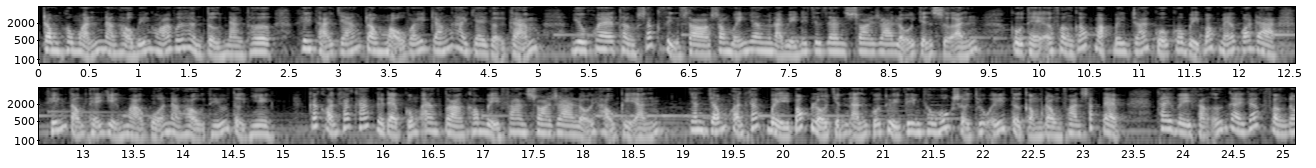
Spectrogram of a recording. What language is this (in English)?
Vietnamese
